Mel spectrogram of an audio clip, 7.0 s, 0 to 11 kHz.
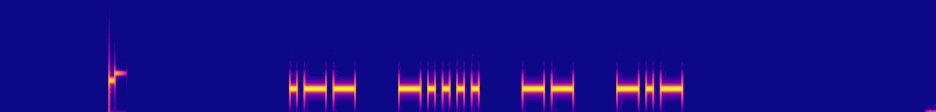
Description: Morse code, heard as a keyed tone, about 22 wpm, spaced as for 16 wpm, 700 Hz. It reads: W6MK
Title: USA Call Signs - 4 Characters - 2x Character Spacing - 22wpm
